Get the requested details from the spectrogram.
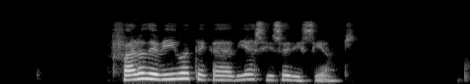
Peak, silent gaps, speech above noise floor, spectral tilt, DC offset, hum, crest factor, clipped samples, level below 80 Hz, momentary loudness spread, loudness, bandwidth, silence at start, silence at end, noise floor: -2 dBFS; none; 72 dB; -5.5 dB/octave; under 0.1%; none; 18 dB; under 0.1%; -64 dBFS; 15 LU; -17 LUFS; 8 kHz; 1.15 s; 0.05 s; -88 dBFS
